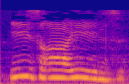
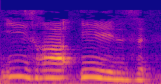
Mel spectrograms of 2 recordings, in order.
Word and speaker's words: Israels: dem God Israel, Israels, avec un S, Israels.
